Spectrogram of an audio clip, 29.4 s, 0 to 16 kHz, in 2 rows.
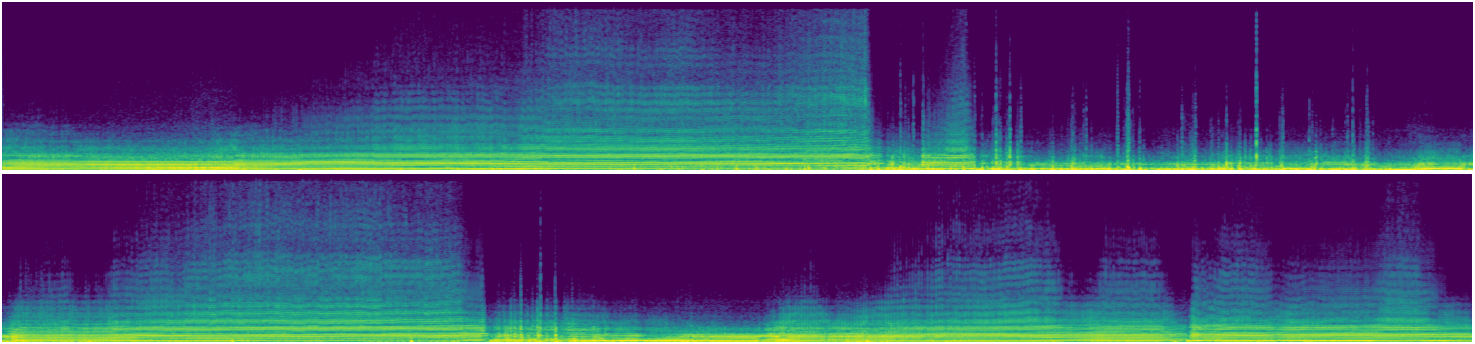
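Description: Audi TT's turbocharged 1.8-litre four-cylinder engine heard from inside the cabin under way on a warm-up lap. It pulls up through the revs, drops sharply on an upshift about nine seconds in, and runs steadily. It climbs again until about twenty seconds in, then falls away as the car slows, and settles into steady running.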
